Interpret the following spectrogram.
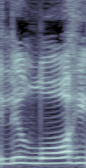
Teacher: اب ہم درمیان والی لام کو باریک پڑھیں گے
